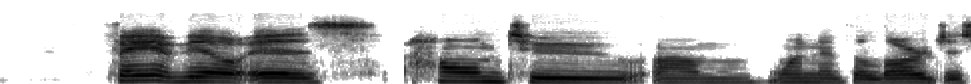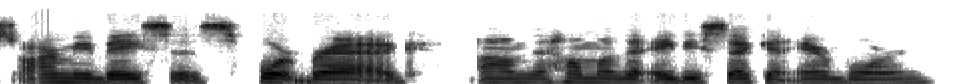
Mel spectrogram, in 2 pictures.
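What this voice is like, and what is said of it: Southern American accent. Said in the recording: “I'm obviously Southern from my accent.”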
